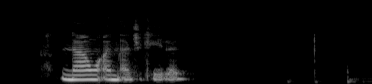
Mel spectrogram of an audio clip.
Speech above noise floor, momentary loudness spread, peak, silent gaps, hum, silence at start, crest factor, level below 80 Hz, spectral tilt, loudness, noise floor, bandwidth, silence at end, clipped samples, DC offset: 50 dB; 15 LU; -14 dBFS; none; none; 0.6 s; 18 dB; -80 dBFS; -7 dB/octave; -28 LUFS; -76 dBFS; 6.8 kHz; 1.85 s; under 0.1%; under 0.1%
